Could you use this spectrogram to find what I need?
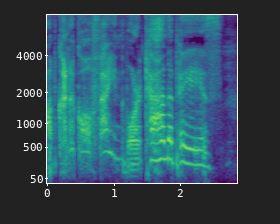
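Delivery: slow, high-pitched whisper. Voicing a character who leans to Bruno at a party: whispering in character. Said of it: "she's gonna whisper to Bruno".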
